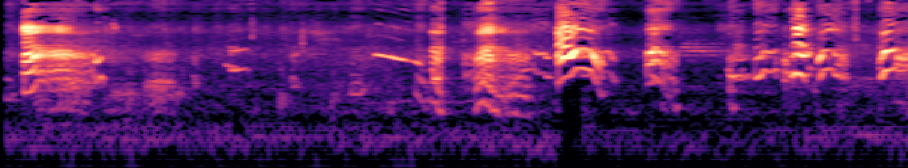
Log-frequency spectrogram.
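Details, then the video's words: Hungry dogs begging for food give high, sliding whimpers and squeaky whines in short bursts, some rising then falling, with brief pauses between cries and a faint low rumble underneath. "hungry dogs begging for food"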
